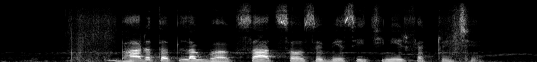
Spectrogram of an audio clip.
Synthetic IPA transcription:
bʱaɾət̪ət̪ləɡ̚bʱəɡsat̪sɔsebesit͡ʃiniɾpʰɛk̚ʈɾit͡ʃʰɛ

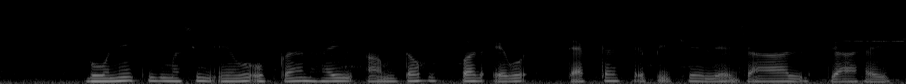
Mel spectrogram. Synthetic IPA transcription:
boːnekiməsiːneːɡoʔṵpkəɾənɦəia̰ːmt̪əɦpəɾeːɡo | ʈɛ̰ːk̚ʈəɾkḛpḭːt͡ʃʰelḛd͡ʒal | d͡ʒaɦəi

